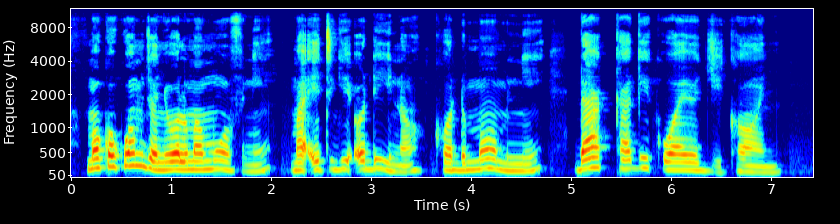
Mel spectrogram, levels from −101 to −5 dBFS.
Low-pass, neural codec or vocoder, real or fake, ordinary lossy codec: 10.8 kHz; none; real; none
